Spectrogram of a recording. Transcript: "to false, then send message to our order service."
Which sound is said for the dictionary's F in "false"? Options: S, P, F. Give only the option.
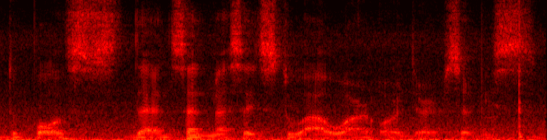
P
